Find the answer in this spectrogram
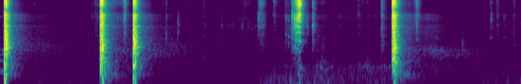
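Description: Mossberg shotgun firing, about five loud shots: one at the start, two less than a second apart about two seconds in, one about six seconds in and one near eight seconds. Softer clicks and knocks are heard between the shots.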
